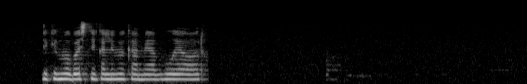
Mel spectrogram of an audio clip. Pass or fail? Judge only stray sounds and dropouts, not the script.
pass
